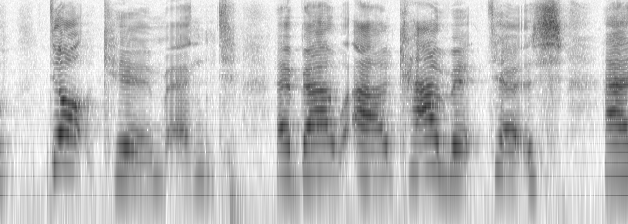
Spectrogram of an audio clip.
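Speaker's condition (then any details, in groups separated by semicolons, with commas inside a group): Cerebral palsy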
